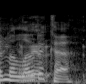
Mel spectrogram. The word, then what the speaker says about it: Melodica: But anyway, to be continued in a few minutes, because here is our brother to introduce the Melodonia. Is that how you say it? – The Melodica.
